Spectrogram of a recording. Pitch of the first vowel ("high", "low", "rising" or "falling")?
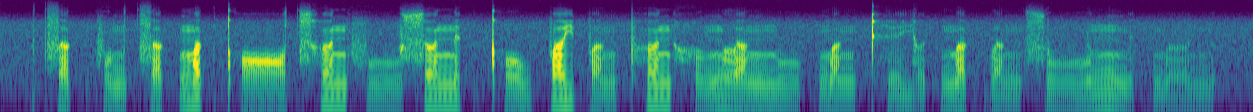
low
